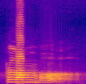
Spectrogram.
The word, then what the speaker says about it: plumber: Will the plumber, P-L-U-M-B-E-R, but B is silent, so we say plumber.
